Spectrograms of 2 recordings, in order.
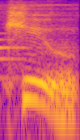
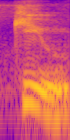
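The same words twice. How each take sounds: First: "কিউ" opened with a puffed kh; aspirated Q. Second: "কিউ" with a plain k, no puff; unaspirated Q. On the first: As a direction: say "কিউ" as khiu, air after the k. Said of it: "মানে খ উচ্চারণ হবে". ("কিউ" খ দিয়ে মহাপ্রাণ উচ্চারণ) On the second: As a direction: say "কিউ" with an unaspirated k, the common mistake. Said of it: "অনেকে বলে এটা কি কিউ". ("কিউ" অল্পপ্রাণ ক দিয়ে, ভুল উচ্চারণ) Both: Shown as a demonstration.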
